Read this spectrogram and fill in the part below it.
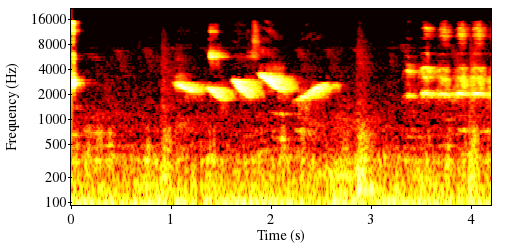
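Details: ['Green-winged saltator in captivity in Brazil warming up with a quiet series of five smooth, slurred whistles, followed by a thin, steady whistled note near the end.']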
